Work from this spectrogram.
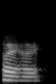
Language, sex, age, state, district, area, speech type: Assamese, female, 45-60, Assam, Tinsukia, urban, conversation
